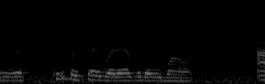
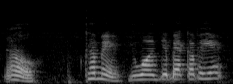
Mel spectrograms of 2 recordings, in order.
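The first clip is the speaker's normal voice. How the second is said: yelling; 6 semitones higher, 21 dB louder than usual. Real, not acted. Yelling at someone off-camera.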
